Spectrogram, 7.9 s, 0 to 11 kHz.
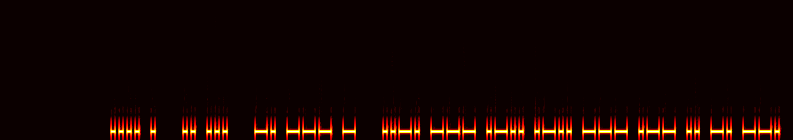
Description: Morse code, heard as a keyed tone, about 30 wpm, 700 Hz. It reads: HE IS NOT FOLLOWING
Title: Sentences from Top 700 Words 30wpm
